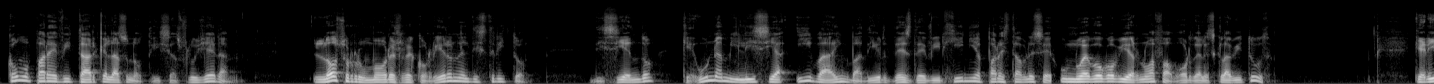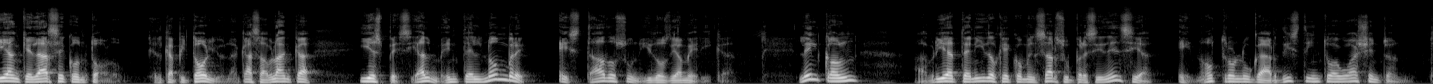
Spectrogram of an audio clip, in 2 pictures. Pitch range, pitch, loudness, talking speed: 105-140 Hz, 125 Hz, -19 LUFS, 130 wpm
